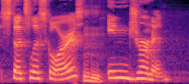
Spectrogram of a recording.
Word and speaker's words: Stützle: What's his actual pronunciation? I want to make sure I get it right. – Stützle. – Okay, Tim Stützle.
